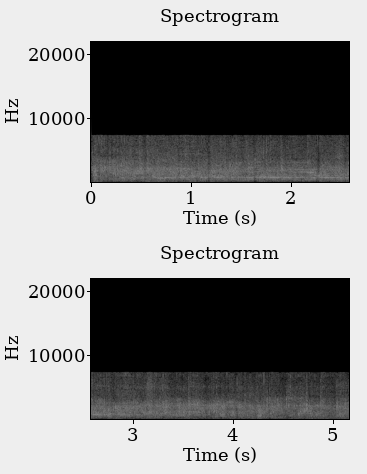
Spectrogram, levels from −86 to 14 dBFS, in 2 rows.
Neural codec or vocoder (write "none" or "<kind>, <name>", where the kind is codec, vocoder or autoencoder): codec, SNAC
